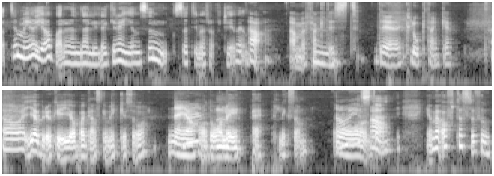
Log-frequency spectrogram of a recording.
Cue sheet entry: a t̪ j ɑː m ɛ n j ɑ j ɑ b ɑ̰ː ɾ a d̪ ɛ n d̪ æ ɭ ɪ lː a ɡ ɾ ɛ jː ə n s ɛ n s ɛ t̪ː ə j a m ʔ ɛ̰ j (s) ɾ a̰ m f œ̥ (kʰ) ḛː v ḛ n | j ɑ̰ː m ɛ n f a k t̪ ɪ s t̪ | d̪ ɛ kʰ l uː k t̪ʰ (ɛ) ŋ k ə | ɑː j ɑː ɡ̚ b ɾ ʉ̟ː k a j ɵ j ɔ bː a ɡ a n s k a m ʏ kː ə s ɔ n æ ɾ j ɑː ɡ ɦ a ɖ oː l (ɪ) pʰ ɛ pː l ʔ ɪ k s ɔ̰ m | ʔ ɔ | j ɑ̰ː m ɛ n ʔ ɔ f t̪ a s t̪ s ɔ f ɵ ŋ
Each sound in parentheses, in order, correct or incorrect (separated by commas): incorrect, incorrect, incorrect, correct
